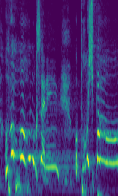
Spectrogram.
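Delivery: high, gushing squeal of delight; gushing pastor's wife. Retold or imitated. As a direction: coo "목사님" like an excited fan. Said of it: "막 이러면서". (한껏 들뜬 높은 목소리로 반기는 사모님)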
